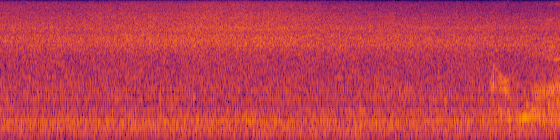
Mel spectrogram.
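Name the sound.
car wash air dryers blowing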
